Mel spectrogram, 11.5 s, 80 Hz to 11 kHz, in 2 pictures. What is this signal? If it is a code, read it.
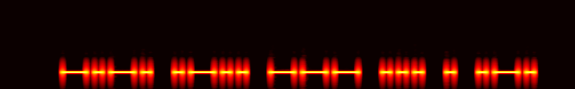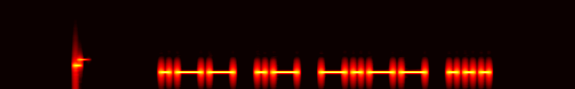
Morse code, heard as a keyed tone, about 15 wpm, 700 Hz. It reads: CLOSER WAYS
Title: Sets of 5 Words Encore - New Word Drill - 15wpm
